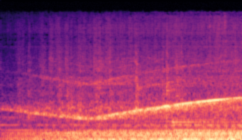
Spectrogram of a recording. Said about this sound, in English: You just hear the sirens, people crying, and sounds of excavator.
